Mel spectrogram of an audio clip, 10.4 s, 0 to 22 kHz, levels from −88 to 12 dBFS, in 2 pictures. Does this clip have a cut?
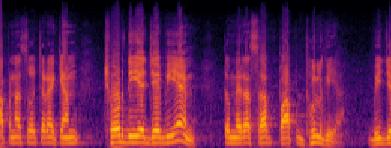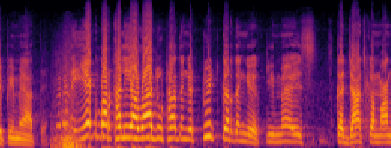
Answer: yes; 1 cut; at 6.2 s

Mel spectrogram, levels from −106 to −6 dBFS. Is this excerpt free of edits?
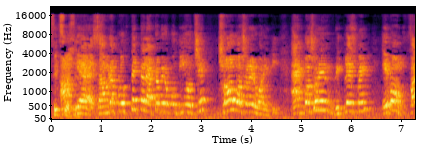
yes; 0 cuts

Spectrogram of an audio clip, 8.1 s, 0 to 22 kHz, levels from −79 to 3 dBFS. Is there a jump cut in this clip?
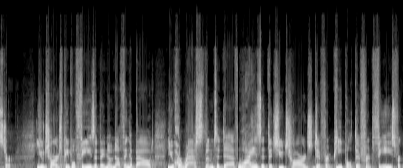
yes; 1 cut; at 4.7 s

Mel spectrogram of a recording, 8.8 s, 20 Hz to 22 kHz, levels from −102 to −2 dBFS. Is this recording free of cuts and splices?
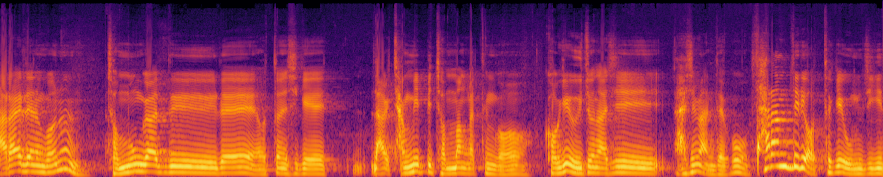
yes; 0 cuts

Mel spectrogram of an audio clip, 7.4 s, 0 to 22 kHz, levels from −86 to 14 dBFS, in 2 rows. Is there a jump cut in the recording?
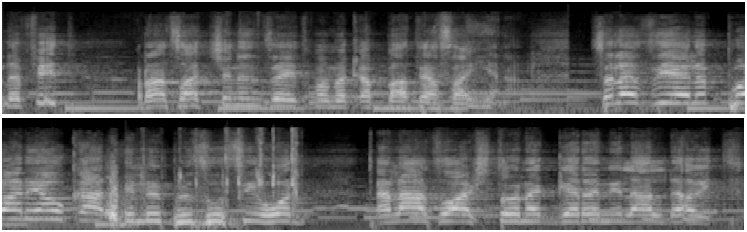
yes; 1 cut; at 4.4 s

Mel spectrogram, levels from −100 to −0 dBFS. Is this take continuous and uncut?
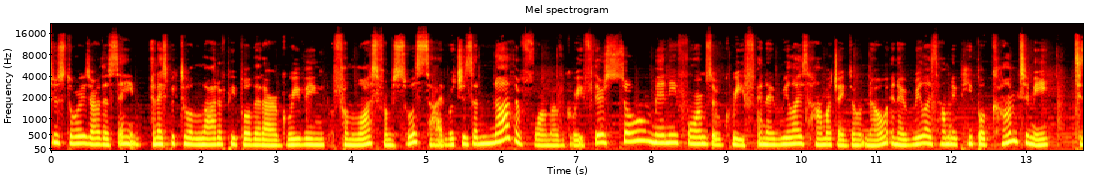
no; 1 cut; at 1.2 s

